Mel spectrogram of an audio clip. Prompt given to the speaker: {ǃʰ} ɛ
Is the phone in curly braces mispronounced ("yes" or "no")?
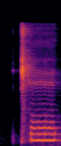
yes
